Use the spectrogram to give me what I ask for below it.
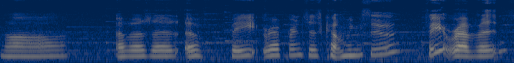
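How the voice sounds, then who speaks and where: High-voiced woman streamer. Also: unhurried, faint music behind. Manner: chatty, reacts and reads chat aloud. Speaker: game streamer. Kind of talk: casual let's-play commentary.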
